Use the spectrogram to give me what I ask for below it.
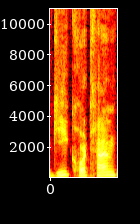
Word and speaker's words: Guy Courtin: We're going to try to do it the French way. I'd like to welcome Guy Courtin to the show.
